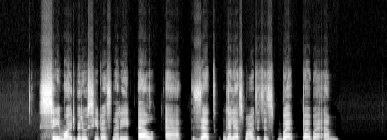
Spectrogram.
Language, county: Lithuanian, Utena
